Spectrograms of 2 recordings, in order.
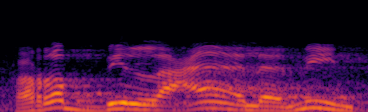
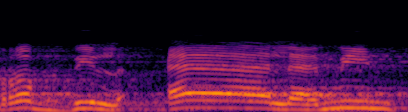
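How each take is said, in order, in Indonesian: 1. Kata ini dimulai dengan bunyi ain yang dalam dari kerongkongan. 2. Kata ini dimulai dengan hamzah glotal biasa. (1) "Tuhan sekalian alam" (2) "Tuhan orang-orang sakit"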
